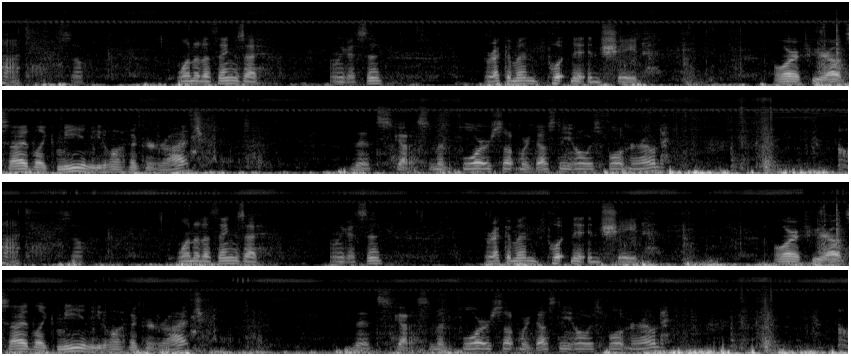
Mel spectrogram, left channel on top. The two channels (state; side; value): normal; both; correlation 0.36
